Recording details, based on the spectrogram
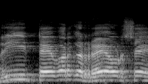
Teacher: इनका उच्चारण स्थान होता है मूर्धा से, इसलिए इनको मूर्धन्य ध्वनि बोला जाता है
